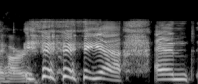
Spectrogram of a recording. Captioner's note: laughing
